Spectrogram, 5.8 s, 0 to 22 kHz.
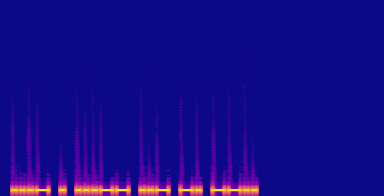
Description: Morse code, heard as a keyed tone, about 20 wpm, 700 Hz. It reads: VE3UNZ
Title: DXCC-100 Call Signs - 6 Characters - Repeated 2x - 20wpm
